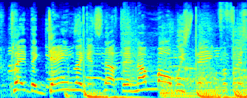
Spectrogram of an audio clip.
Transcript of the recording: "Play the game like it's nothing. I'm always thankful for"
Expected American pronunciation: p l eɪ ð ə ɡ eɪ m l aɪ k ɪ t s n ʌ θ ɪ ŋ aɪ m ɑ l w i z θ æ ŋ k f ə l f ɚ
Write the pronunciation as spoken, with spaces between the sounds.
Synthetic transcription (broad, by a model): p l eɪ ð ə ɡ eɪ m l aɪ k ɪ t s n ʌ f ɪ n aɪ m ɑ l w i z s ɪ ŋ f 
